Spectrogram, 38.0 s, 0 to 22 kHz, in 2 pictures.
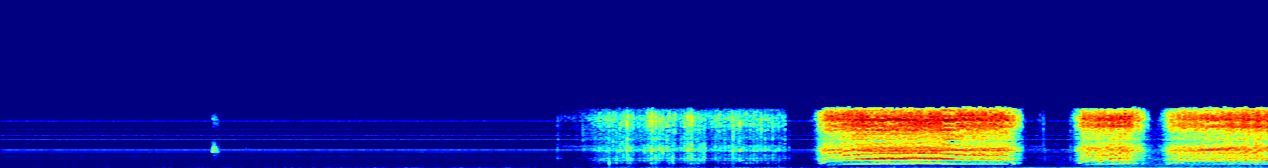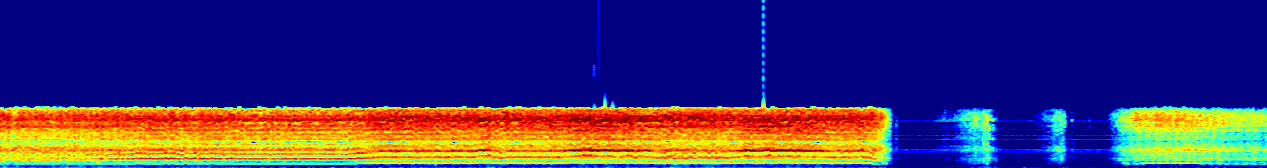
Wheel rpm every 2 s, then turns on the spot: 0, 0, 0, 0, 20, 40, 140, 90, 80, 160, 160, 170, 190, 200, 200, 190, 20, 10, 70.
8-12 32-34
